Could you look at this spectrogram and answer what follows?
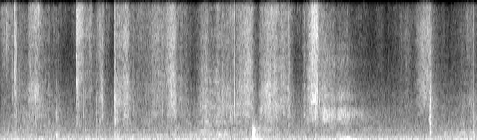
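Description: Handling of graphics-card packaging: paper and cardboard rustling, with scattered light ticks as a leaflet is put down and a black protective sheet is lifted off the card in its box.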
